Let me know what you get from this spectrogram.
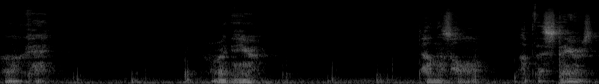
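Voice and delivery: quick whispered directions; soft whispered guiding. Acted. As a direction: hush the directions as you sneak. Guiding the escape in secret.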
